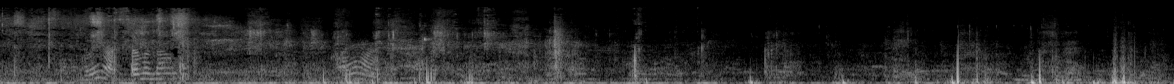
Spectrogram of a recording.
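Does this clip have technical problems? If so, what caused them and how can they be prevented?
No, there are no technical problems to hear in this clip. With nothing at fault, there is no cause to trace and nothing to prevent.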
